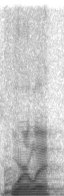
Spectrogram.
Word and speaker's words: Wurlitzer: Wurlitzer. That's how you actually pronounce it.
